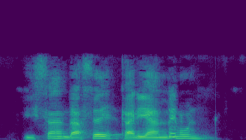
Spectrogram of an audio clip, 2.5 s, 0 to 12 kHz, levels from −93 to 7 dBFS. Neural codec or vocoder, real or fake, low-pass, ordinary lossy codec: codec, 16 kHz, 1 kbps, FreqCodec, larger model; fake; 7.2 kHz; AAC, 48 kbps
